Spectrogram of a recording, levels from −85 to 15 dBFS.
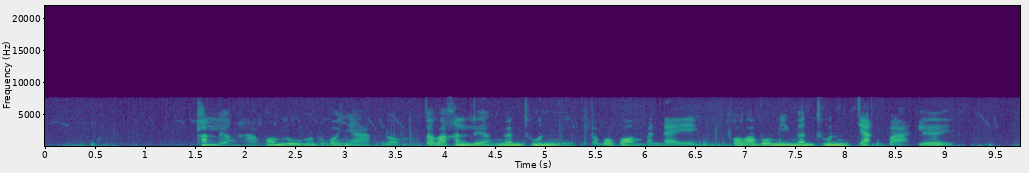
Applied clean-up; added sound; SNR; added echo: none; Bird vocalization, bird call, bird song; 16 dB; none.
